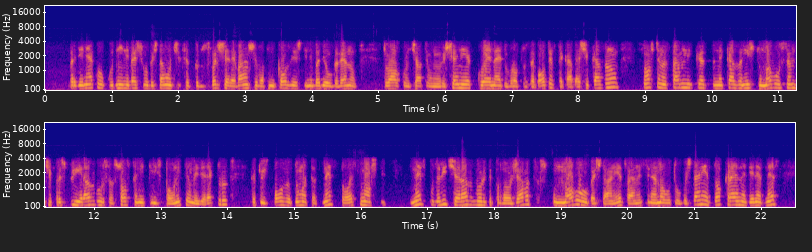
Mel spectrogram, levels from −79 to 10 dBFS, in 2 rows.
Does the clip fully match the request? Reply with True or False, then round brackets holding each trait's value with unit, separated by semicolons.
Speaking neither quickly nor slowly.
False (180 wpm)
